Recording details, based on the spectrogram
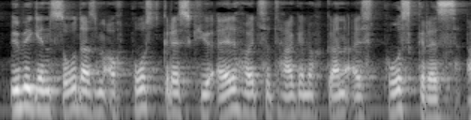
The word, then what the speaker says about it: PostgreSQL: Wer wissen will, wie man das ausspricht, es gibt auf der Webseite eine hübsche MP3-Datei. – PostgreSQL. – Also so spricht man es offiziell aus. Das ist von einem der Postgres-Erfinder, diese Aussprache.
